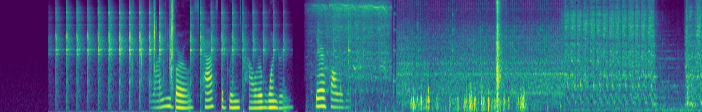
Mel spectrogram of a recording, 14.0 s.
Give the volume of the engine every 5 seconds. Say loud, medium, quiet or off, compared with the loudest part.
off, loud, loud.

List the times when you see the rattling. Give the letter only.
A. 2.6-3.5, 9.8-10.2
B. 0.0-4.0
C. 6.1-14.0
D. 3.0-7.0
A.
